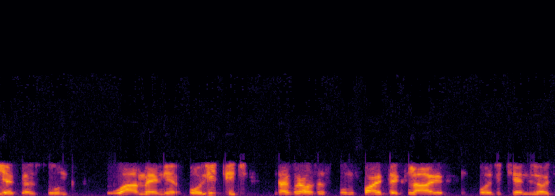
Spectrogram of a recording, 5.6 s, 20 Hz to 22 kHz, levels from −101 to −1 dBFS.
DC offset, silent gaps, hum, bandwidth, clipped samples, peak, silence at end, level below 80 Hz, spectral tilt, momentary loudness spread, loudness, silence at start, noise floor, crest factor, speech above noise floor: under 0.1%; none; none; 4 kHz; under 0.1%; -10 dBFS; 0.05 s; -82 dBFS; -5 dB/octave; 14 LU; -25 LUFS; 0 s; -47 dBFS; 18 dB; 21 dB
